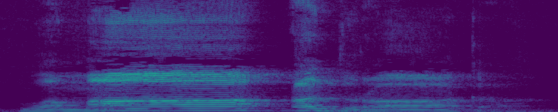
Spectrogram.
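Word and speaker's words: وَمَا أَدْرَاكَ: So this little hamza will force the ma to be pronounced with a mad. Wa ma adraka. Otherwise, ma is simple ma.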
